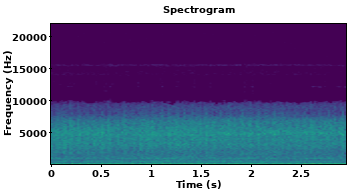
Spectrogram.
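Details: Yamaha Aerox V2 scooter engine after reassembly and valve adjustment fix, idling smoothly with a low, even putter and no rattle or ticking; parts showed no other problem.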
